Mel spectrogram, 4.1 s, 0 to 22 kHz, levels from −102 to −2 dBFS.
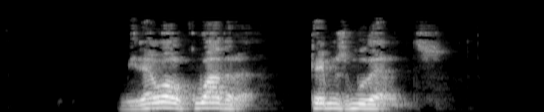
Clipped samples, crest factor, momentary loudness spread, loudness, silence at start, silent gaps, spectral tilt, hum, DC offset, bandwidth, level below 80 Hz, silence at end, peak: under 0.1%; 18 dB; 11 LU; -18 LUFS; 0.95 s; 2.24-2.33 s; -7.5 dB/octave; none; under 0.1%; 10 kHz; -68 dBFS; 1.1 s; -2 dBFS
